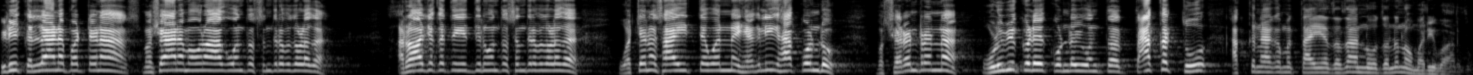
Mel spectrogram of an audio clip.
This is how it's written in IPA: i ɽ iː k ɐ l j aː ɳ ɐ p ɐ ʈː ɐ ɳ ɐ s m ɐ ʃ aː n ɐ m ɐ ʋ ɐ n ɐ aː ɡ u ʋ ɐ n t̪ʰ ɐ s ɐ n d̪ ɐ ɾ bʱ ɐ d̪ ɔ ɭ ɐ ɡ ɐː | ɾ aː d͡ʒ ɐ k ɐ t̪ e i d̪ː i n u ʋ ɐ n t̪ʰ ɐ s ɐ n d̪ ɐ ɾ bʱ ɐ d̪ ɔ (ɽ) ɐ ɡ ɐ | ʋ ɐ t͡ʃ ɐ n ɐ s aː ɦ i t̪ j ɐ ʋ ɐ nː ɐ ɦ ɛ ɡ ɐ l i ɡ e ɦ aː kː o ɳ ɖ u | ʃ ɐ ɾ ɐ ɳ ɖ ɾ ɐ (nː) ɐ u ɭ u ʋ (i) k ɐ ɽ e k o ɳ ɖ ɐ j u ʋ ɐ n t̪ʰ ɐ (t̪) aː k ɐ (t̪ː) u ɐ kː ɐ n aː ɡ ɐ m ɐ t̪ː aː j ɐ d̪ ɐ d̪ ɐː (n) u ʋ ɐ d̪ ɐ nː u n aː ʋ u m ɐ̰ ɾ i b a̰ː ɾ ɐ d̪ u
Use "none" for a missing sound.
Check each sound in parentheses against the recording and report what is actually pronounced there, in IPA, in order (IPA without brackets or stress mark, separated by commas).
ɭ, nː, i, t̪, t̪ː, nː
